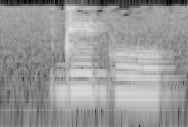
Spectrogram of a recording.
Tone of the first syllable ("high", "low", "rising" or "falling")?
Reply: low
